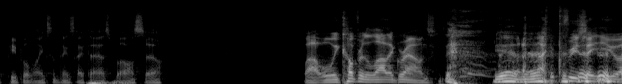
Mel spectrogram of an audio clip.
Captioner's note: laughs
